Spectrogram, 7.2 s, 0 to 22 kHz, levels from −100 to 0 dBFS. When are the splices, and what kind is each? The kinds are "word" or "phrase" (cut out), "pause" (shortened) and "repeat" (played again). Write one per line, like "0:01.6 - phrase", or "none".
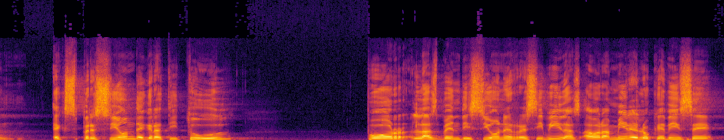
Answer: none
